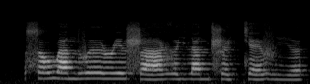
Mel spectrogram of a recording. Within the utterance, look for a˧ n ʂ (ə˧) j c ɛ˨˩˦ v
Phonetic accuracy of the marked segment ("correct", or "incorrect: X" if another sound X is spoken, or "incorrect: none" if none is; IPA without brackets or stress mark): incorrect: ə˨˩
